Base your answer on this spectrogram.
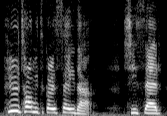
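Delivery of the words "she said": usual speaking voice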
